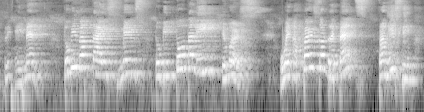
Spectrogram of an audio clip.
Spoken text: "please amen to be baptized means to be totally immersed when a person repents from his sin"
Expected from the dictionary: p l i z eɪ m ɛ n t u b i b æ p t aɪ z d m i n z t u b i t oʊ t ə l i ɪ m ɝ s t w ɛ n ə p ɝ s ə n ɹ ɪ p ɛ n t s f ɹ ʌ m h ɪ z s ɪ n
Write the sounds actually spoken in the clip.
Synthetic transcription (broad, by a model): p l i eɪ m ɛ n t u b i b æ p t aɪ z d m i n s t u b i t oʊ t ə l i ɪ m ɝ s w ɛ n ə p ɝ s ə n ɹ ɪ p ɛ n t s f ɹ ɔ m h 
